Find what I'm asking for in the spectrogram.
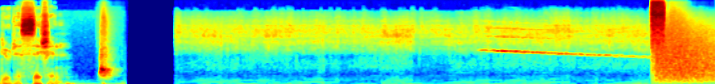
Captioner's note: blows Whistle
